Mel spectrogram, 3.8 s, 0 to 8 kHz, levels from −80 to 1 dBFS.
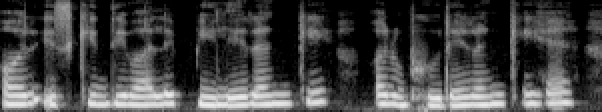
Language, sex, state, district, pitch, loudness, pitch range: Hindi, female, Jharkhand, Ranchi, 230 Hz, -12 LUFS, 215-245 Hz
